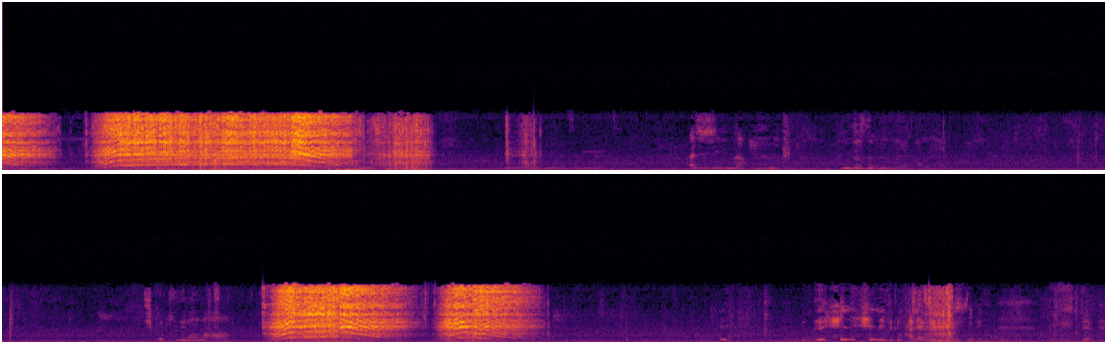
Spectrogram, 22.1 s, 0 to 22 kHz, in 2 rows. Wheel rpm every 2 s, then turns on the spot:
80, 130, 10, 0, 0, 0, 10, 70, 10, 0, 0.
none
